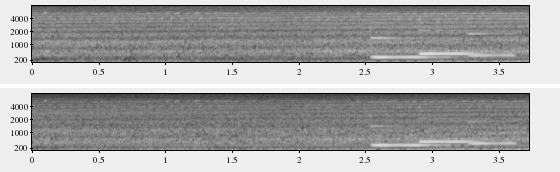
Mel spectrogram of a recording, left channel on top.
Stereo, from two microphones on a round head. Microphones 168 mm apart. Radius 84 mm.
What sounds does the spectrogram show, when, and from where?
0.0 s a drone: 50° left (ahead or behind); by 3.7 s 40° left (ahead or behind)
2.5 s a doorbell: 75° left (ahead or behind)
